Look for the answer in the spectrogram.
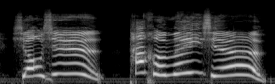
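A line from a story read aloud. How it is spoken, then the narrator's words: Loud shout. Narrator (Chinese): 有人大声叫了起来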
